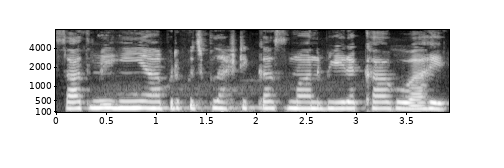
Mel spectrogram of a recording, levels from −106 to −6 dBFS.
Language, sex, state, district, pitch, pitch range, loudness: Hindi, female, Uttar Pradesh, Saharanpur, 230 Hz, 220-235 Hz, -13 LUFS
